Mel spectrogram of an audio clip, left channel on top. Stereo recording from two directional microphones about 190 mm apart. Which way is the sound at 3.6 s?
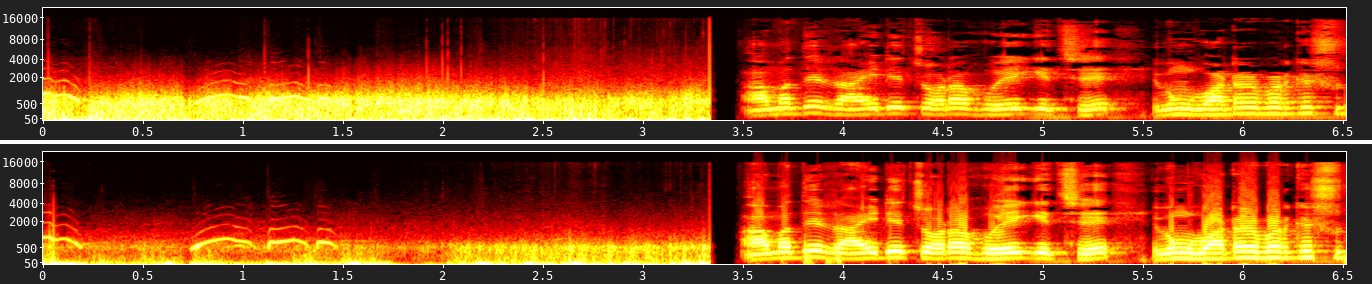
45° right (ahead or behind).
